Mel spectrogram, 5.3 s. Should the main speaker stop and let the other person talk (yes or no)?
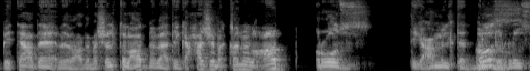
yes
